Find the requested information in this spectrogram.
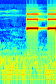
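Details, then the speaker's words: Two sharp, high electronic beeps from a BiPAP machine as a long press on the work-mode setting unlocks it, allowing auto, BiPAP or CPAP mode and settings to be changed; BiPAP machine unlock beep. "Beep sound ಬರುತ್ತೆ beep sound ಬಂದಿದ್ ತಕ್ಷಣ unlock ಆಯ್ತು"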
